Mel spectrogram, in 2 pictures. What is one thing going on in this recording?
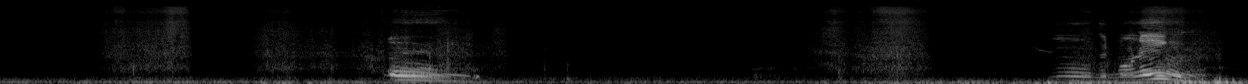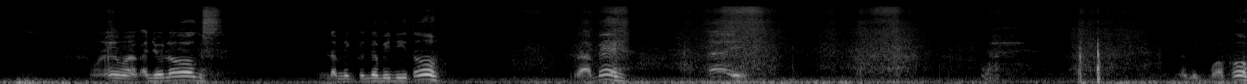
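Hammock fabric rustles as someone climbs in and shifts about.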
